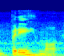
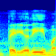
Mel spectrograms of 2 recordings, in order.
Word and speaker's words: periodismo: Dije pristas y prismo, y es periodistas y periodismo. Hay que pronunciar bien, basta de pereza vocal.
